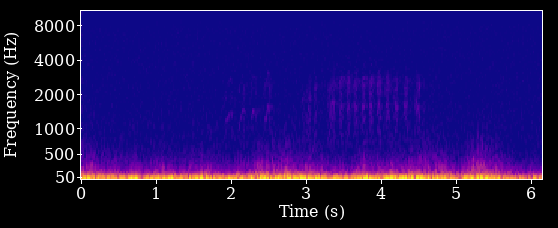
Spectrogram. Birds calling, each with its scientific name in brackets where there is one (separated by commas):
Band-rumped Storm-Petrel (Hydrobates castro)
